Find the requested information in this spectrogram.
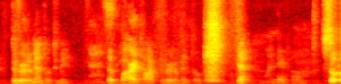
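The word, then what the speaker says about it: Bartók: hmm actually I hear Bartok interesting a lot more a lot more the second movement has that Hungarian first syllable accent it's something and the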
